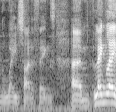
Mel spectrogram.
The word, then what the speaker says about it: Lenglet: Lenglet or Longley, depending how you say it, is also another one.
